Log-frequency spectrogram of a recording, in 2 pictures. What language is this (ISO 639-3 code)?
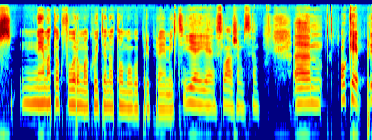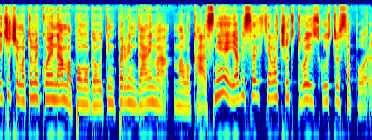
hrv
